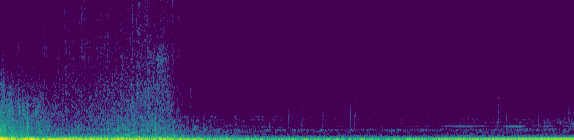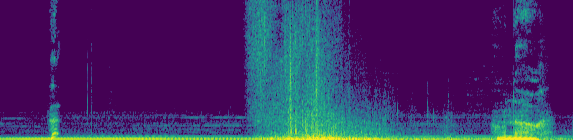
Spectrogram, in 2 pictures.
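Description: A Confringo fire-blast spell in a Harry Potter video game bursts into a loud, rumbling explosion late in the clip, followed by a shorter crackling blast, over game ambience and a voice.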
